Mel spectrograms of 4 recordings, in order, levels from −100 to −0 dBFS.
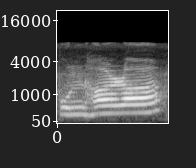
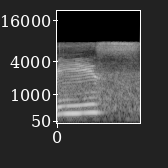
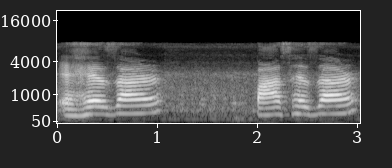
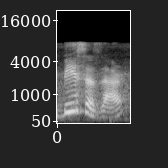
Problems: constant background noise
